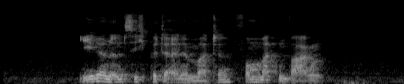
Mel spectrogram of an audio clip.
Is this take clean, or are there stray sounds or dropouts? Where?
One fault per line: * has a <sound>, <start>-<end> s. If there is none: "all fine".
all fine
